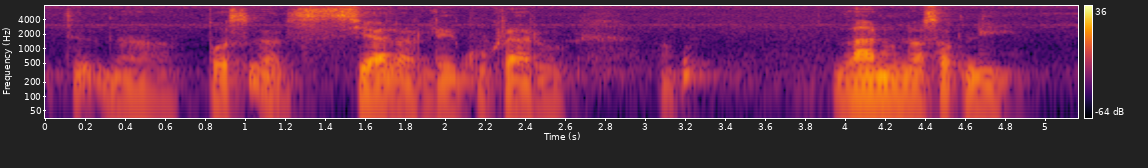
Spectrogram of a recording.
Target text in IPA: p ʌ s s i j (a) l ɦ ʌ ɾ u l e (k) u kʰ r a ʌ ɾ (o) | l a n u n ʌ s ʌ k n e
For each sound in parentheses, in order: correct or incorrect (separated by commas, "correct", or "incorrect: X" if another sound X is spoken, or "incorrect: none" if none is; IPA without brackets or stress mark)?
correct, correct, incorrect: u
